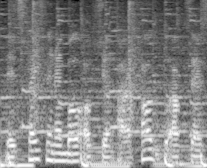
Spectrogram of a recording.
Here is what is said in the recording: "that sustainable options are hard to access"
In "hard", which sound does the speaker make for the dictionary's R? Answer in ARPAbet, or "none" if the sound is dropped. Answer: W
